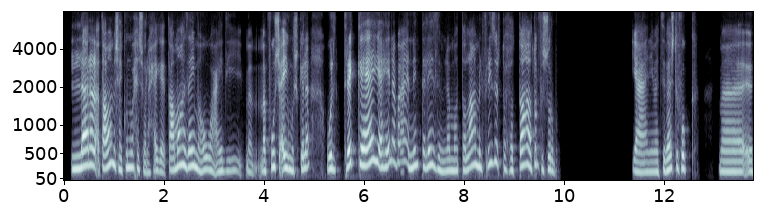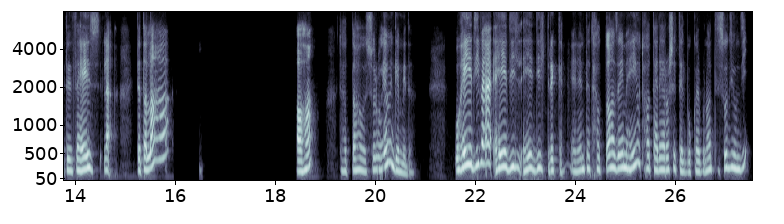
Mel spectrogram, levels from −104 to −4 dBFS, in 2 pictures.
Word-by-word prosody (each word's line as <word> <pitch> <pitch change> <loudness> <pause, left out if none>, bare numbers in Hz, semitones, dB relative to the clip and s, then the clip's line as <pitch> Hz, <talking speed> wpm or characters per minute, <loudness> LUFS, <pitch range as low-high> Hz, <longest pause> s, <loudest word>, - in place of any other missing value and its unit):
لا، 235 +6 +7
لا، 295 0 +4
لا، 275 - +1
طعمَها 250 +4 +3
مش 290 -8 0
هيكون 250 +4 0
وِحِش 235 -5 -3
ولا 170 -1 -7
حاجة، 180 +1 -6
طعمَها 235 - +2
زي 270 +1 +3
ما 240 -7 +2
هو 205 +3 -2
عادي، 190 +2 -7
ما 170 -3 -10
مافيهوش 250 +8 -1
أي 240 - +5
مشكلة، 225 +4 -1 0.3
والتريكاية 285 - +4 0.2
هنا 350 +1 -5
بقى 335 +2 -7
إن 240 -2 +1
أنت 290 0 -2
لازم 250 -8 0
لمَّا 195 0 0
تطلَّعها 215 +9 -2
من 285 - +3
الفريزر 320 +8 -3
تحطَّها 220 +4 -2
على 280 - +3
طول 300 +3 -6
في 275 - -14
الشوربة. 210 -4 -4 1.5
يعني 175 -2 -2
ما 175 - -2
تسيبهاش 200 +5 0
تفُّك، 230 0 -4 0.4
ما 180 0 -2
تنساهاش 200 - +1
لأ، - - -2 0.5
تِطلَّعها 280 - 0 2.5
أها، 200 +8 +3 0.5
تحطَّها 195 +2 -4
والشوربه 200 +3 -6
وهي 260 +7 +1
متجمّده، 180 - -3 0.8
وهي 255 +10 +5
دي 285 +5 0
بقى 335 0 +5
هي 255 +2 +4
دي 240 +3 +3
ال 250 -3 -4
هي 225 +5 +2
دي 225 +2 -1
الترِكَّة 195 -5 -6 0.2
إن 180 -1 -6
أنتَ 215 +4 -3
تحطَّها 225 +2 -1
زي 235 +2 +1
ما 245 - +4
هي، 255 +8 +1
وتحط 230 -9 -6
عليها 210 +1 0
رشَّة 215 +2 -4
البيكربونات 180 +4 -5
الصوديوم 235 +3 0
دي، 250 +6 -6
220 Hz, 145 wpm, -23 LUFS, 195-260 Hz, 2.5 s, لا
